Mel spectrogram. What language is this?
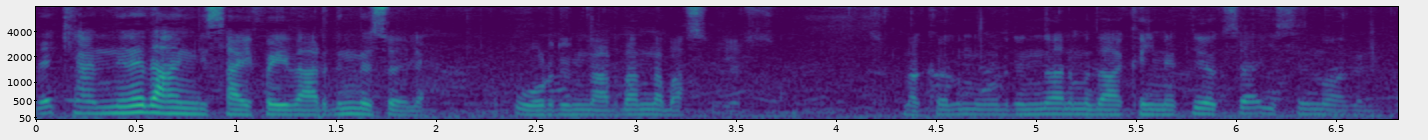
Turkish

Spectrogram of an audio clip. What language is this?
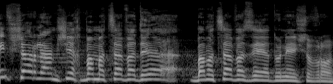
Hebrew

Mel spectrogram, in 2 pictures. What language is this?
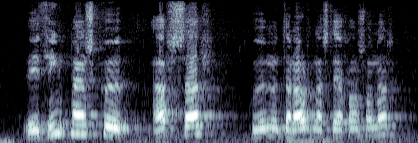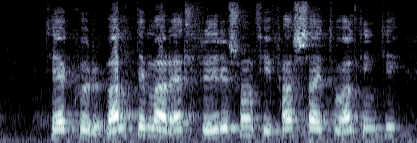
Icelandic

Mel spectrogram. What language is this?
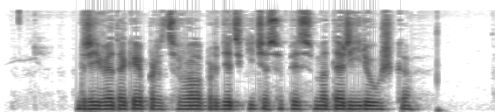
Czech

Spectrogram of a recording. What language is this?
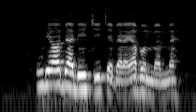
Igbo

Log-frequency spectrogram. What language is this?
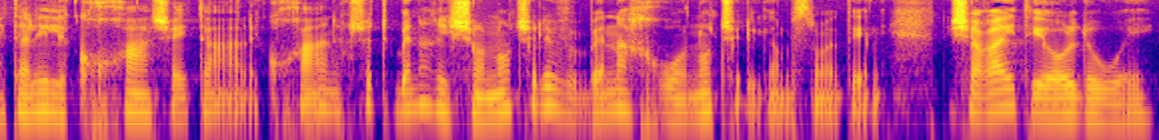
Hebrew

